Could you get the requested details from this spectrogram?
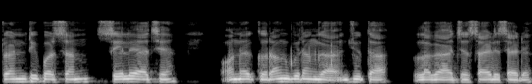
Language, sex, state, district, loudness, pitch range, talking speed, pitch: Bengali, male, West Bengal, Malda, -16 LUFS, 115-125 Hz, 170 wpm, 120 Hz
